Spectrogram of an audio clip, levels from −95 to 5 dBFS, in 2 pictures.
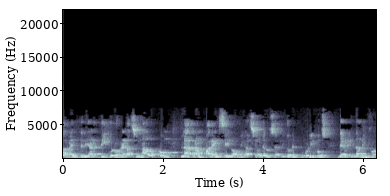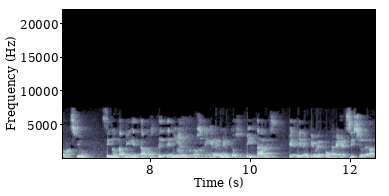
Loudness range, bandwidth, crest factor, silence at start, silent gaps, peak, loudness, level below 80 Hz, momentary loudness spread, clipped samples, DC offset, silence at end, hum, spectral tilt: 2 LU; 7.8 kHz; 10 dB; 0 s; none; -2 dBFS; -13 LUFS; -48 dBFS; 4 LU; under 0.1%; under 0.1%; 0 s; none; -5.5 dB/octave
